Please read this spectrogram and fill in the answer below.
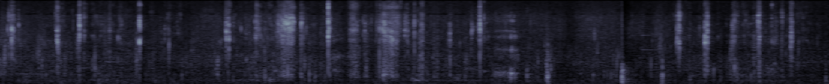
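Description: Close-miked eating sounds: many sharp clicks, crunches and wet smacks of a person biting, tearing and chewing glazed spare rib meat.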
